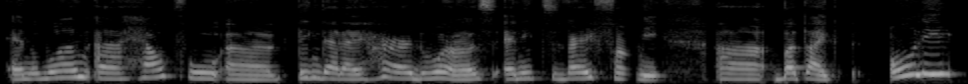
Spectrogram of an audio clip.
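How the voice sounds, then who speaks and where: This slightly high, mellow voice belongs to a Brazilian woman who speaks slowly with lively intonation. A native Portuguese speaker with a Brazilian accent, she talks candidly about her scientific career in an interview, frequently ending remarks with "right?".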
